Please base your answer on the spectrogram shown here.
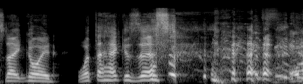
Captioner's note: laughing; laughs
